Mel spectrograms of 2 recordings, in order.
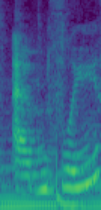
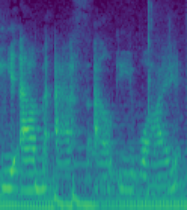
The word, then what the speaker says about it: Emsley: On the girls' side is Emsley, spelled E-M-S-L-E-Y, Emsley.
